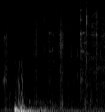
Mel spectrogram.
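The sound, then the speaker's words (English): Chewing Marshmallow Mateys cereal with milk: one loud crunchy bite, then a few faint, soft chewing and clinking sounds, with no talking. “Okay, so we're doing a wet. But so far, my first thing is I liked the dry Marshmallow Mateys better.”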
